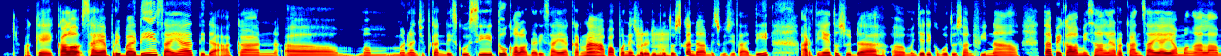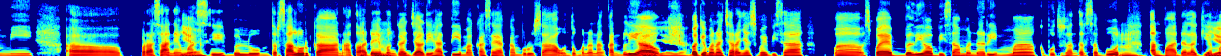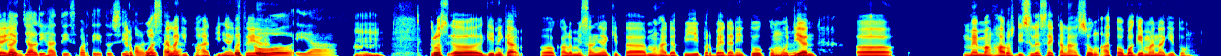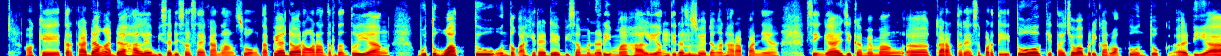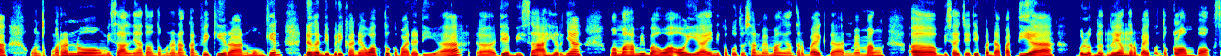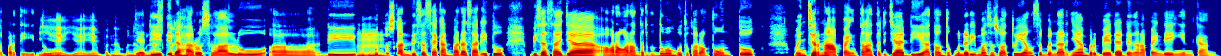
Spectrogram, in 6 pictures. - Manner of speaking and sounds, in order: other background noise; tapping
- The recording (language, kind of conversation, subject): Indonesian, unstructured, Bagaimana kamu biasanya menyikapi perbedaan pendapat?
- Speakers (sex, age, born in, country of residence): female, 40-44, Indonesia, Indonesia; male, 25-29, Indonesia, Indonesia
